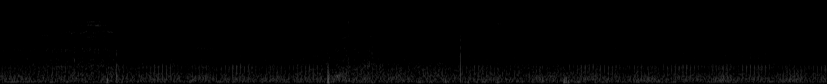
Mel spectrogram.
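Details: British Shorthair cat with a steady rumbling purr, rapid soft pulses under several small clicks and taps scattered through the recording.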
